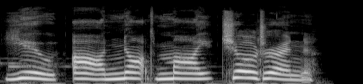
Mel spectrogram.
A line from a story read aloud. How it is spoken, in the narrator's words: gathered all the strength I had in me and screamed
